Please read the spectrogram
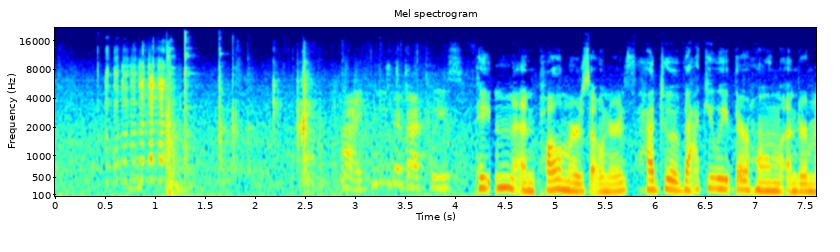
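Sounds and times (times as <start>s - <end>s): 
pygmy goat bleating in a vacant aviary on a farm: 0.4s - 1.3s
speech: 3.1s - 7.5s.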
